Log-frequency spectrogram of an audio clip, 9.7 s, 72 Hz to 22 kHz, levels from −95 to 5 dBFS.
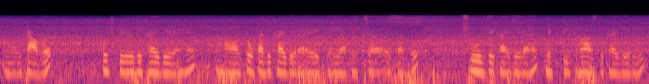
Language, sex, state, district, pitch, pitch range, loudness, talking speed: Hindi, female, Bihar, Darbhanga, 160 Hz, 155-165 Hz, -23 LUFS, 180 wpm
